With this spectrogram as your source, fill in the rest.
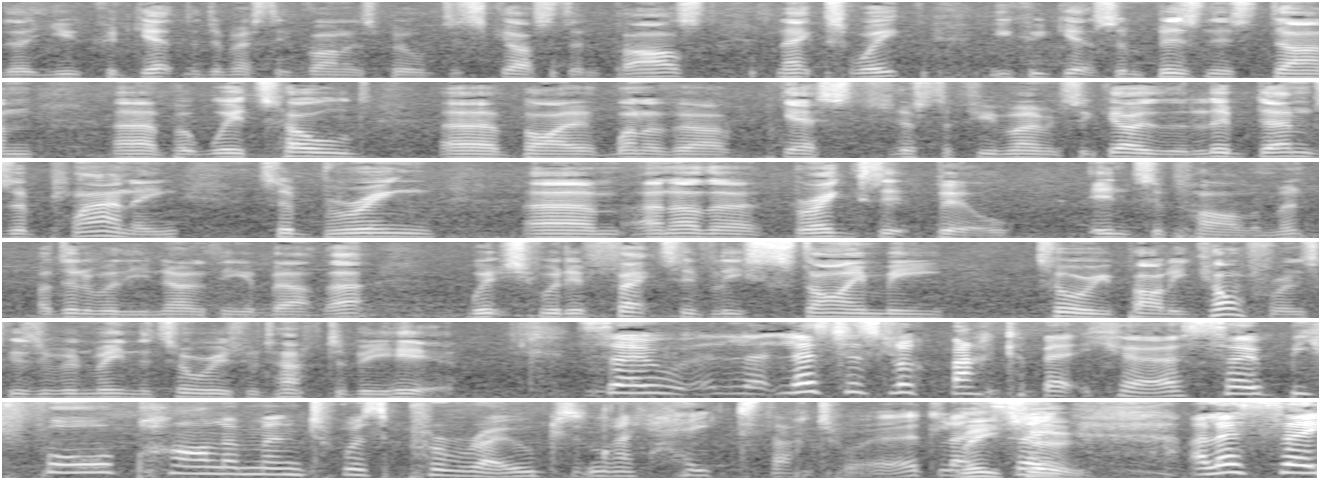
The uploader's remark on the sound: live from College Green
